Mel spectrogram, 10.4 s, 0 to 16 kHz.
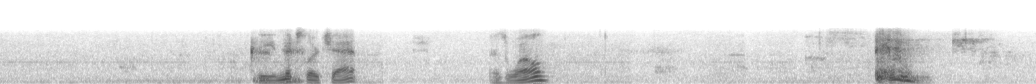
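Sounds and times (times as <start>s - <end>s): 
speech: 2.6s - 3.7s, 4.9s - 5.6s
throat clearing caused by a tickle in the throat: 8.7s - 9.9s.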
